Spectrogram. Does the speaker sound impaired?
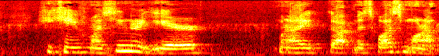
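Yes: Down syndrome.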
